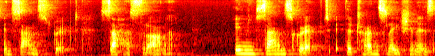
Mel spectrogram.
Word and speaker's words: Sahasrara: the seventh chakra, which is the Crown Chakra, pronounced in Sanskrit, Sahasrara.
